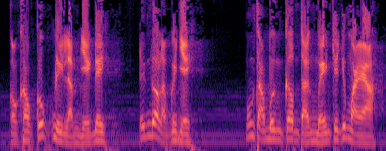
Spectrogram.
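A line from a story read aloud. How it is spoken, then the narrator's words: Old man shouting. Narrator (Vietnamese): lão Hoang lại quát lên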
